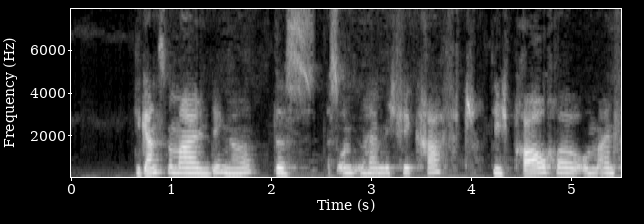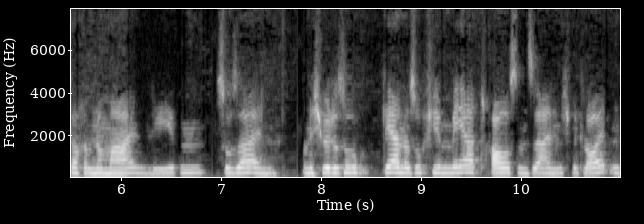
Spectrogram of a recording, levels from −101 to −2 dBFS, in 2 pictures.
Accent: German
